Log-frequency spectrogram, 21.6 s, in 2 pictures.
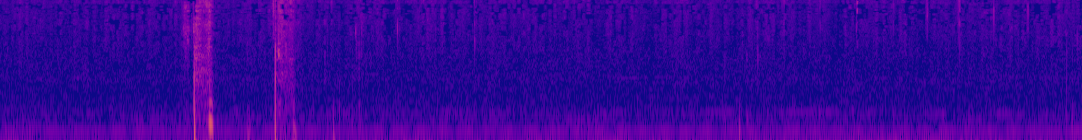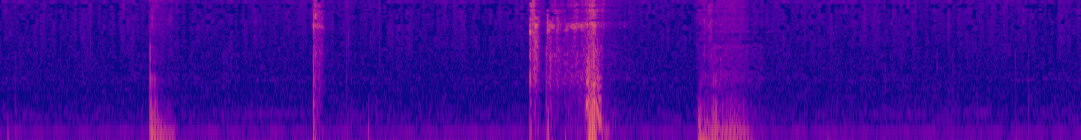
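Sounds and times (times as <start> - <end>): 
small dog snoring: 1.9 - 3.0, 12.3 - 12.6, 16.1 - 17.0, 17.8 - 18.5.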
